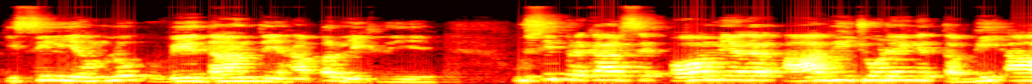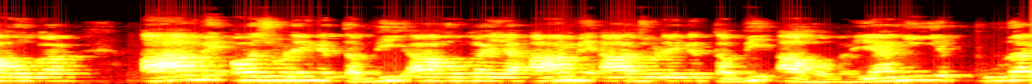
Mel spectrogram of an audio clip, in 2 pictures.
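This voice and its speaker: A man's voice: high-pitched, far from the mic. A man teaching an exam-prep grammar lesson, explaining step by step and checking in with the class often. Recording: echoey room, voice off-mic.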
